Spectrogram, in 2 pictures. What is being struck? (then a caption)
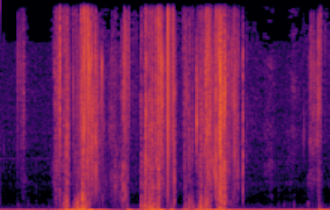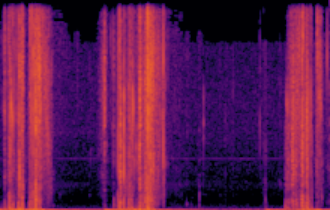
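Silicone ear microphone scraped by a bamboo earpick. A thin bamboo earpick scrapes inside the ear canal of a white silicone ear microphone, producing close, crunchy scraping bursts that come in irregular clusters over a constant low rumble. Each bursts is broadband, reaching from deep lows up into bright highs, with short quieter gaps between them.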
